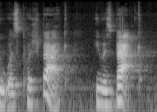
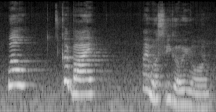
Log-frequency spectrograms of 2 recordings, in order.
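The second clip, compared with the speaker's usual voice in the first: Pooh voice; 6 semitones higher than usual. Acted. Pooh's voice, high.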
